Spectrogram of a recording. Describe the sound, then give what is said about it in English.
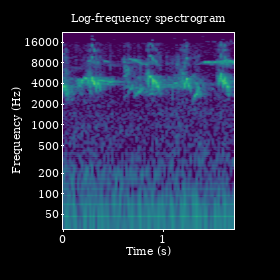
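House sparrows chirping, a handful of short, bright chips repeating irregularly over a soft outdoor background hum. “Yeah, all that chip, chop, chip, chip, chip. That's house sparrows.”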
